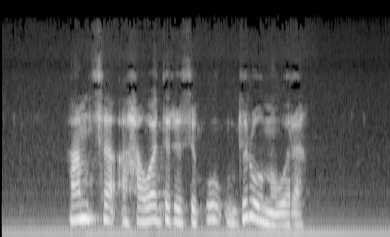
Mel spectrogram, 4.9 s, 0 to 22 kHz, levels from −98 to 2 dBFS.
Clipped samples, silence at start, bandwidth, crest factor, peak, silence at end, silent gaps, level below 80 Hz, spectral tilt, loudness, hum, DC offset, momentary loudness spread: under 0.1%; 0.05 s; 11 kHz; 16 dB; 0 dBFS; 0 s; none; -30 dBFS; -5.5 dB/octave; -14 LUFS; 50 Hz at -30 dBFS; under 0.1%; 23 LU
